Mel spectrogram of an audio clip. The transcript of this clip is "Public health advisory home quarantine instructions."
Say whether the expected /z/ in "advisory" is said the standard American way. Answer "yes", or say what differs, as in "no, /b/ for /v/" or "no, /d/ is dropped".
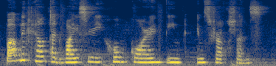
no, /s/ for /z/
